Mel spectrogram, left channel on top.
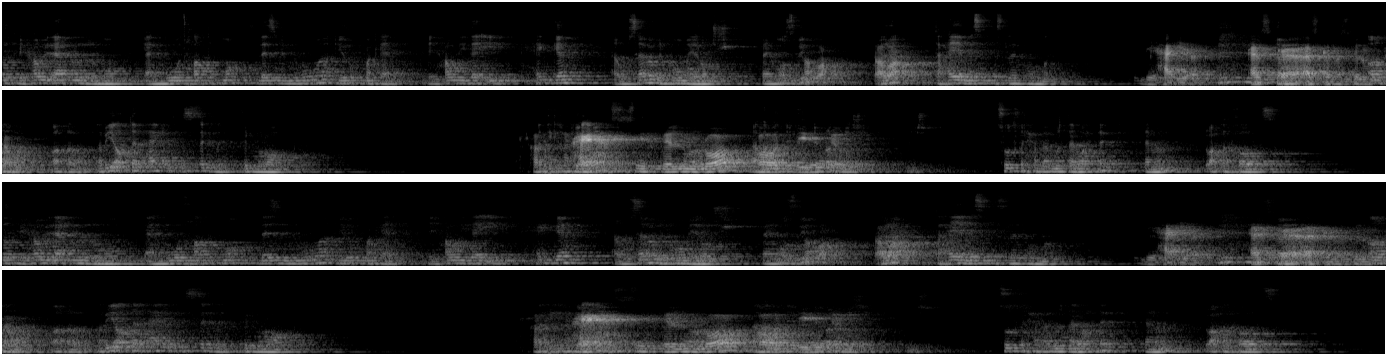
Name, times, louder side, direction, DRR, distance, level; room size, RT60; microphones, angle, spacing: voice 1, 0.0-5.7 6.1-7.3 7.6-8.1 8.8-9.0 9.3-10.5 12.2-12.9 13.7-16.7 19.2-19.8 20.6-20.9 21.3-22.5 22.9-23.1 23.8-24.9 25.3-25.5 25.9-26.6, left 1 dB, 90° left, 0 dB, 0.6 m, -38 dB
voice 2, 11.4-12.0 12.5-14.0 19.1-22.2, left 3 dB, 40° left, 3 dB, 0.3 m, -32 dB
3.4 x 2.9 x 2.9 m, 1.5 s
head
